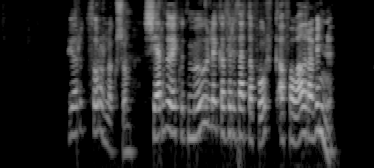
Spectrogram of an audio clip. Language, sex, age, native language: Icelandic, female, 30-39, Icelandic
